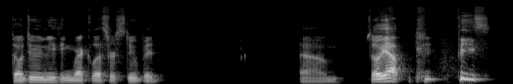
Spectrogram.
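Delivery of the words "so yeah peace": voice cracks mid-word on "peace". Signing off the channel for the night to everyone, voice cracking. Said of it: "that voice crack".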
